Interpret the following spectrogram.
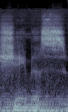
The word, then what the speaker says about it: Seamus: whatever the case in the Gaelic language s e and Si are pronounced the same as an uh an American English sh so you'll typically see Sheamus or the name Shawn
